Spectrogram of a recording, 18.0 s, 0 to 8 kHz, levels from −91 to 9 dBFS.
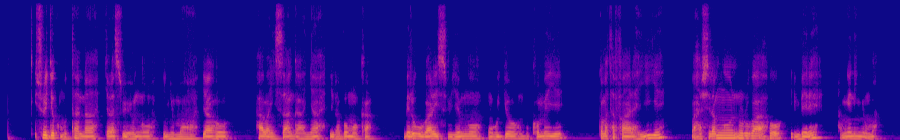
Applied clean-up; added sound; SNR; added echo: none; none; none; reverberation time 0.3 s.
